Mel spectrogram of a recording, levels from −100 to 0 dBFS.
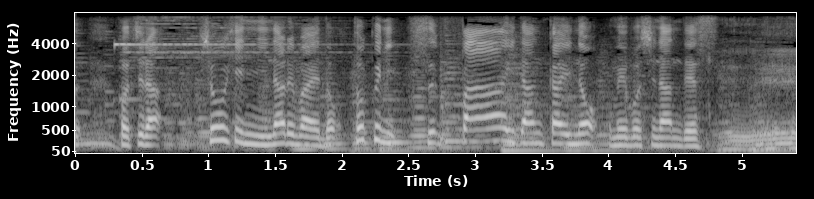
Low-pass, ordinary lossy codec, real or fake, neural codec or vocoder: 7.2 kHz; none; real; none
